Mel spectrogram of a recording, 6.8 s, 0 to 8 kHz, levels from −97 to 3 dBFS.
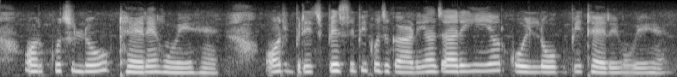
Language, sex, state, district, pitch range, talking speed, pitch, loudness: Hindi, female, Bihar, Kishanganj, 205-245 Hz, 205 wpm, 225 Hz, -17 LUFS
